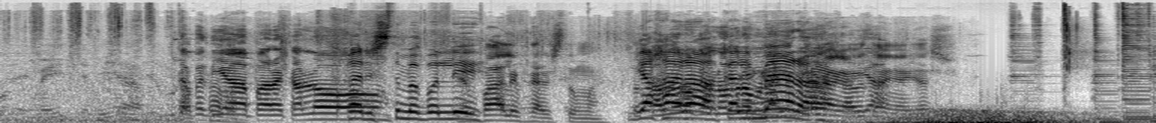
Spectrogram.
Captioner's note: speaking Greek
